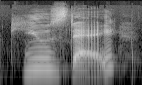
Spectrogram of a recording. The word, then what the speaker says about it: Tuesday: Now, of course, you can say don't you and Tuesday, totally fine. But if you want to make it easier, or if you find yourself pronouncing it with a ch sound, know that you're You're good.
